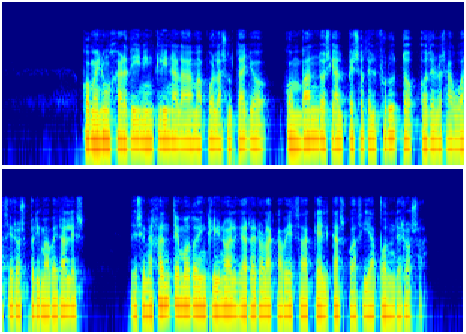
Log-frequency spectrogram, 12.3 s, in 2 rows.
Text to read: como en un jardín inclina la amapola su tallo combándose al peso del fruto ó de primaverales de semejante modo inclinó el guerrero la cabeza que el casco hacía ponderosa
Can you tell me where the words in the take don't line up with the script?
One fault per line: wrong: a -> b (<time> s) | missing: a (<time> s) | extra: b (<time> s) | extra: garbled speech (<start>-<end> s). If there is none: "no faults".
extra: los aguaceros (5.8 s)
